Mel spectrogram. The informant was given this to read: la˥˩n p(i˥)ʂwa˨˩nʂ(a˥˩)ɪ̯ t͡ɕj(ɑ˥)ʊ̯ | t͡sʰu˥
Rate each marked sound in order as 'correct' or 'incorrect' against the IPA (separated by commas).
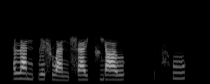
correct, incorrect, correct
